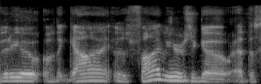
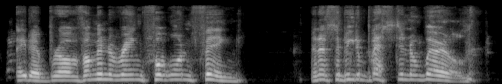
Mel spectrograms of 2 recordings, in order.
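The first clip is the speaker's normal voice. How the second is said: terrible, loud wrestling announcer style; 4 semitones higher, 8 dB louder than usual. Reading a chat idea aloud, trying a terrible Will Ospreay impression. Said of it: "That's a terrible impression".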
